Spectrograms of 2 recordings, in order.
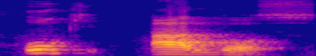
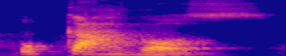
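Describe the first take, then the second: First: The two words are said separately. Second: The two words run together as one.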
